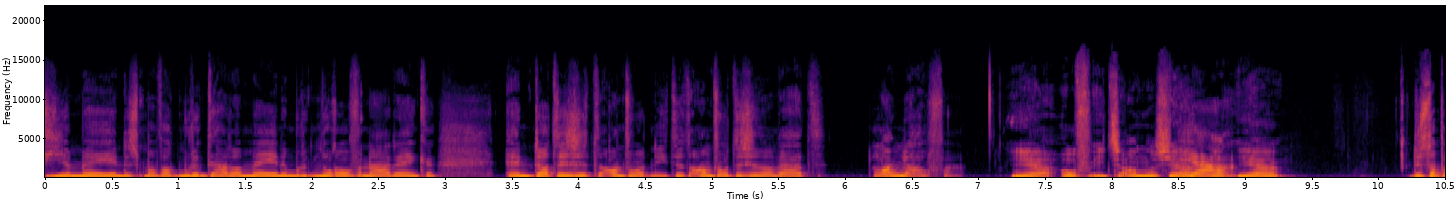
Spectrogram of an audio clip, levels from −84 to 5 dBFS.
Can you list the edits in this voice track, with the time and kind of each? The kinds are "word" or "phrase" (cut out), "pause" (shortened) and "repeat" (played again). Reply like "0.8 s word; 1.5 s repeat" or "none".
2.2 s word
